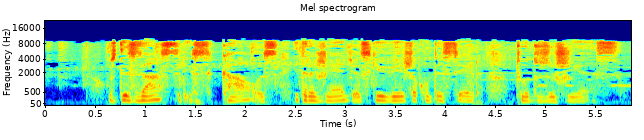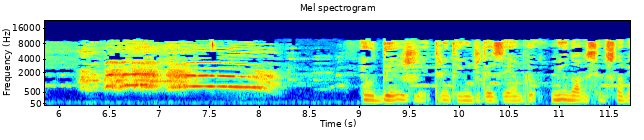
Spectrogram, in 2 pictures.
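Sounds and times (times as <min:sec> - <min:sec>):
speech: 0:00.6 - 0:05.8, 0:09.0 - 0:11.7
rooster crowing: 0:06.2 - 0:08.4.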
